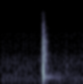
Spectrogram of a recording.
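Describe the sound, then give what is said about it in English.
A single gunshot from a gun in a video game, a sharp, loud burst with a short fading tail, followed by a faint click. “This is a really shit gun.”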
